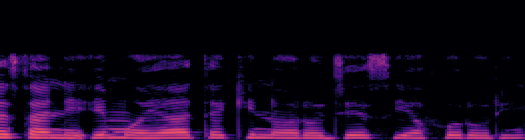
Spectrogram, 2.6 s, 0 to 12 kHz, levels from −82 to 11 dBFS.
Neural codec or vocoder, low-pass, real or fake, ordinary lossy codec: none; 7.2 kHz; real; none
